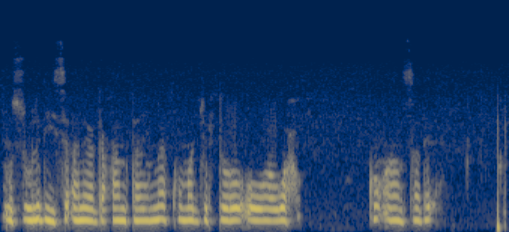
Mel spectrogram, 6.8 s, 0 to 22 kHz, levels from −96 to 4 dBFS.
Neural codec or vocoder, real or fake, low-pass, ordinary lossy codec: vocoder, 24 kHz, 100 mel bands, Vocos; fake; 10.8 kHz; none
